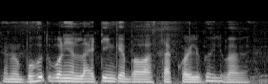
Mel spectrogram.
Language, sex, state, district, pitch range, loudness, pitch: Bhojpuri, male, Bihar, Muzaffarpur, 115-145 Hz, -15 LUFS, 125 Hz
